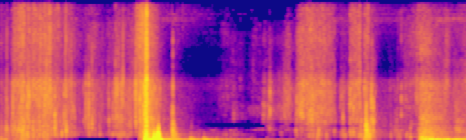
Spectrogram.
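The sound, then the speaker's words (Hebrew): Sheets of paper rustle and crinkle as they are handed out, one sheet to be shared by three people, in a few irregular bursts, one sharper crackle standing out, with brief quiet pauses between the handling sounds and no voices. “אין מספיק דפים. דף לשלושה.”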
